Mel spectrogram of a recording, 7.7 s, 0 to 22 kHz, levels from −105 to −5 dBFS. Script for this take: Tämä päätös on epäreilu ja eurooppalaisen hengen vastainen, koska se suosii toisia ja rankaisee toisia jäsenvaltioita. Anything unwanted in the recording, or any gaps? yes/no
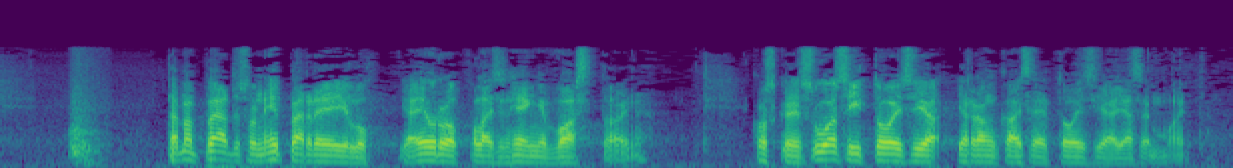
yes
